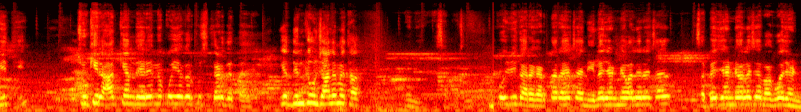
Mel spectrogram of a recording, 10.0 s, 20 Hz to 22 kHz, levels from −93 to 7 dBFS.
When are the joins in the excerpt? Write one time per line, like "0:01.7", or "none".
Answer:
0:06.2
